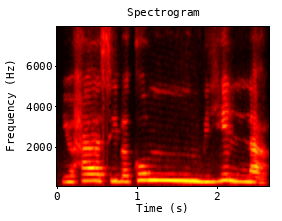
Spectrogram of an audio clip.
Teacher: Mim mati bertemu dengan ba. Sebenarnya dia kena dengun juga tapi tak dapat bibir. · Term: ikhfat syafawi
